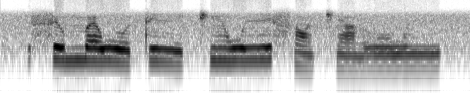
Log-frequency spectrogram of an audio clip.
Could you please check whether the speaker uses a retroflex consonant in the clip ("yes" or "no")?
no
